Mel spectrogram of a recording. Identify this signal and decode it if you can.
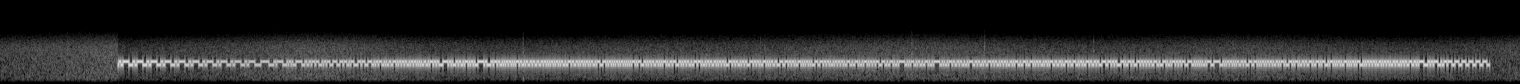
NAVTEX (SITOR-B), 100 baud, 170 Hz shift, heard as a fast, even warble, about 1000 Hz centre. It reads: ZCZC DL05 FIRING EXERCISE 08 1900 UTC WITHIN 7 NM OF 25-49N 111-00E.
